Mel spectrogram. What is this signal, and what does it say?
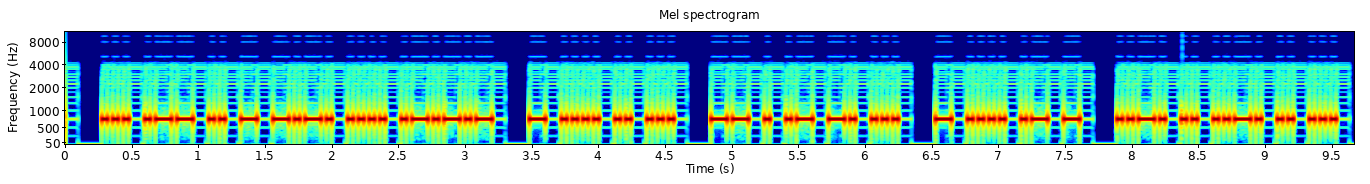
Morse code, heard as a keyed tone, about 30 wpm, 750 Hz. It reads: SWITCH. THIS MEANS THAT FIFIS
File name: cwa / W1AW-Level3 / 30WPM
